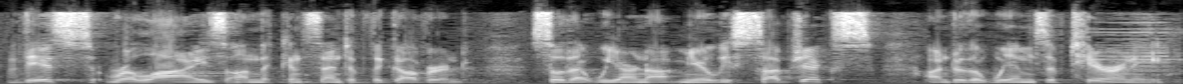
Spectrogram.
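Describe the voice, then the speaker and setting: A man reading a prepared statement at a public hearing in a formal, deliberate manner. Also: lowish voice, fairly bright tone. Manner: formal, deliberate, read-out rhetoric. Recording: dull lo-fi hearing room audio.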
